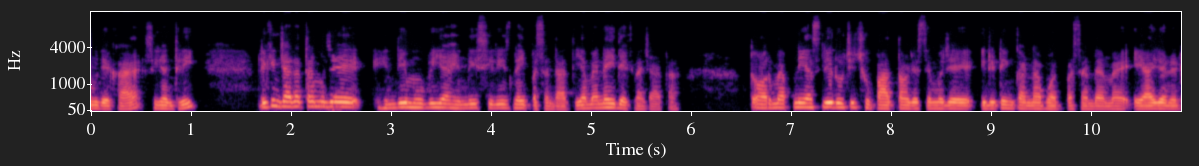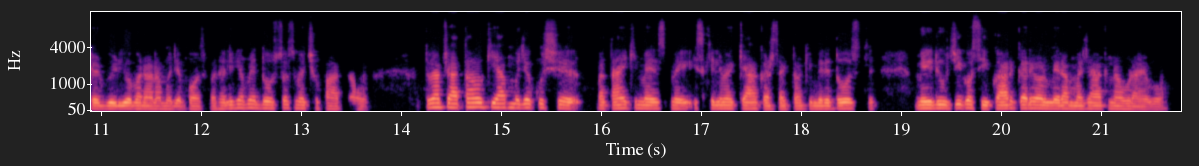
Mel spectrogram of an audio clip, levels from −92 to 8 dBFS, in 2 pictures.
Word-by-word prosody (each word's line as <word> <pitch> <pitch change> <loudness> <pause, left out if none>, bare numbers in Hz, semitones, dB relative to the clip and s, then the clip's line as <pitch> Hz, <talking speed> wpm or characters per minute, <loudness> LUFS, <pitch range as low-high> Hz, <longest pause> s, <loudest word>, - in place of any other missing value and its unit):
2 120 - +1
देखा 105 -2 -1
है 110 - -4
सीज़न 120 -3 -1
3। 135 +8 +1 0.7
लेकिन 215 -11 +3
ज़्यादातर 185 0 +2
मुझे 175 -1 +4 0.4
हिंदी 135 +5 +4
मूवी 150 -1 +1
या 145 - +2
हिंदी 130 +2 -2
सीरीज़ 135 -1 -3
नहीं 130 0 +2
पसंद 105 -3 -6
आती 95 +4 -5
है 125 - +1
मैं 135 - -1
नहीं 150 0 +3
देखना 115 -6 -2
चाहता। 90 0 -13 0.7
तो - - 0
और 135 0 +1
मैं 145 0 +1
अपनी 160 +3 +2
असली 160 +2 +7
रूचि 160 -1 +2
छुपाता 120 -5 -2
हूँ 115 - 0
जैसे 115 0 -1
मुझे 115 0 +1 0.3
एडिटिंग 115 +2 -1
करना 110 -2 -1
बहुत 105 -1 -3
पसंद 100 -1 -5
है, 100 - 0
मैं 100 0 -4
एआई 105 +1 +3
जनरेटेड 105 0 +1
वीडियो 110 0 +4
बनाना 105 -2 -2
मुझे 100 0 -4
बहुत 100 -1 -5 0.2
लेकिन 120 +5 -2
अपने 135 0 -2
दोस्तों 120 +2 -3
से 125 - -11
मैं 120 - -1
छुपाता 105 -2 -9
हूँ। 90 - -10 0.6
तो 145 - 0
मैं 155 - +5
चाहता 150 +1 +2
हूँ 165 0 +4
कि 155 - +1
आप 145 0 +1
मुझे 145 0 +2
कुछ 140 - -7 0.4
बताएँ 115 +2 -1
कि 120 +1 -10
मैं 115 -1 +3
इसमें 115 -1 -2
इसके 120 - -5
लिए 115 - +1
मैं 115 - +1
क्या 110 -1 +1
कर 105 - -1
सकता 105 0 -5
हूँ 105 - -6
कि 110 - -6
मेरे 105 0 +1
दोस्त 110 -1 0 0.4
मेरी 120 0 +6
रूचि 125 +2 +1
को 135 0 +2
स्वीकार 120 0 0
करें 125 - +2
और 120 -2 +4
मेरा 110 0 +2
मज़ाक 105 0 -2
ना 105 - -2
उड़ाए 95 -2 -4
वो? 90 +4 -8
115 Hz, 230 wpm, -20 LUFS, 105-135 Hz, 0.7 s, असली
